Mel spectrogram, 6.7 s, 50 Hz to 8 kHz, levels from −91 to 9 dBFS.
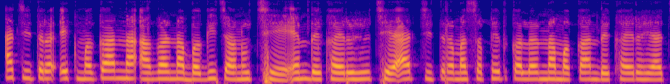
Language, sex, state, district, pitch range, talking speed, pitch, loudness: Gujarati, female, Gujarat, Valsad, 230-250 Hz, 180 wpm, 240 Hz, -15 LUFS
